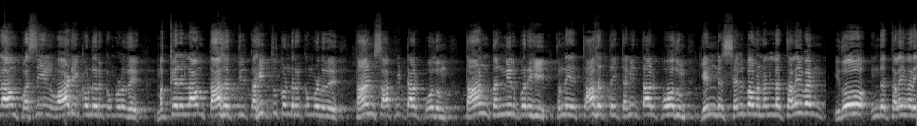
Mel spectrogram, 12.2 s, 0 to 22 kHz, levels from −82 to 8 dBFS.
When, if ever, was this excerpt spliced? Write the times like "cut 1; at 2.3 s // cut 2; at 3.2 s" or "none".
cut 1; at 11.0 s

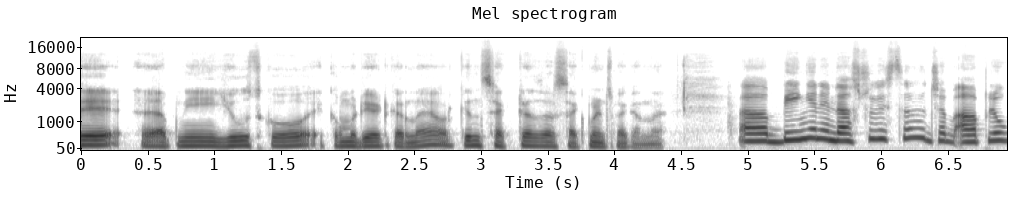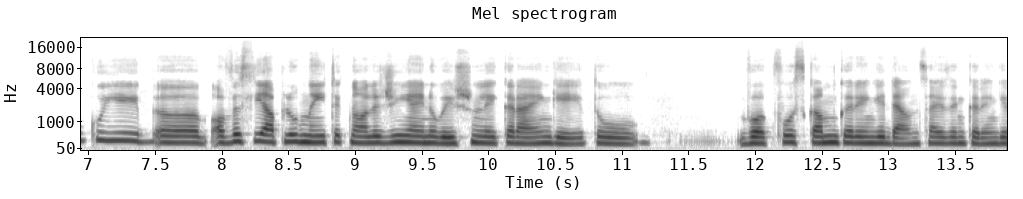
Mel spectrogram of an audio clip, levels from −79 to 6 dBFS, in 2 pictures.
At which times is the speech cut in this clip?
none

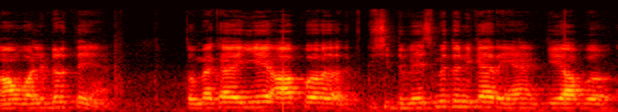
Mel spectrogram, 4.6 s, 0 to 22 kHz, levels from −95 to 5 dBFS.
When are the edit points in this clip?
none

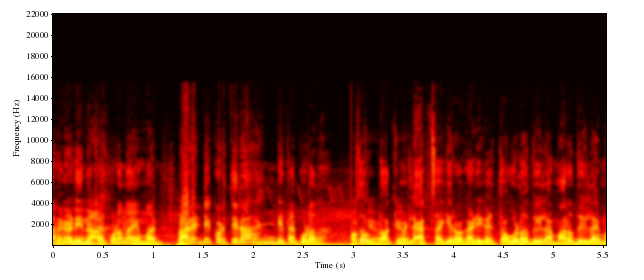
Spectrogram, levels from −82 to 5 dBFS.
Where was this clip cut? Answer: cut 1; at 3.0 s

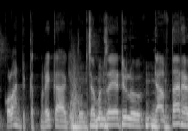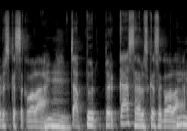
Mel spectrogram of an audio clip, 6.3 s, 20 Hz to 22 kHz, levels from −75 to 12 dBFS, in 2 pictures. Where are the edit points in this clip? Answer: cut 1; at 1.4 s

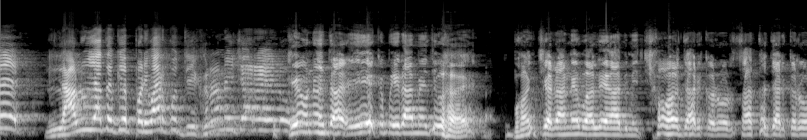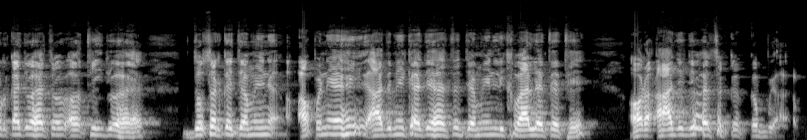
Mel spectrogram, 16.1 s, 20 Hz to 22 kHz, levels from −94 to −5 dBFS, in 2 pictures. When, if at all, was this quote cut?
none

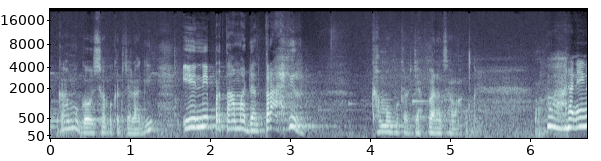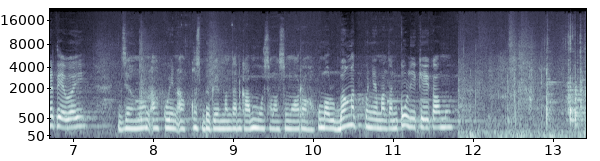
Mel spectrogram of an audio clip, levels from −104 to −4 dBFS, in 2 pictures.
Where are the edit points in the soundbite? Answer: cut 1; at 11.9 s

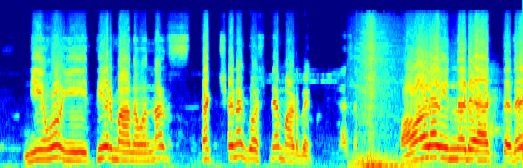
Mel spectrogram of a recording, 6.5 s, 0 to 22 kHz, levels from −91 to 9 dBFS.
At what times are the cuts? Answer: cut 1; at 4.5 s

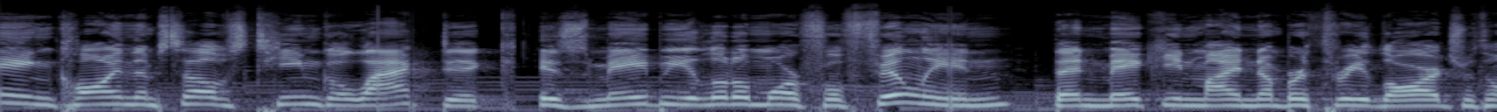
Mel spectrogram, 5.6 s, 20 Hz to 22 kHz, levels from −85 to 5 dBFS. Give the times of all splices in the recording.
cut 1; at 1.9 s // cut 2; at 3.8 s

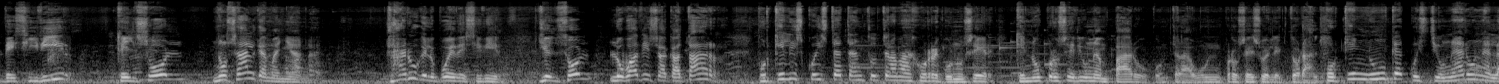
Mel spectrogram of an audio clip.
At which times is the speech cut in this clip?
cut 1; at 7.4 s // cut 2; at 13.2 s

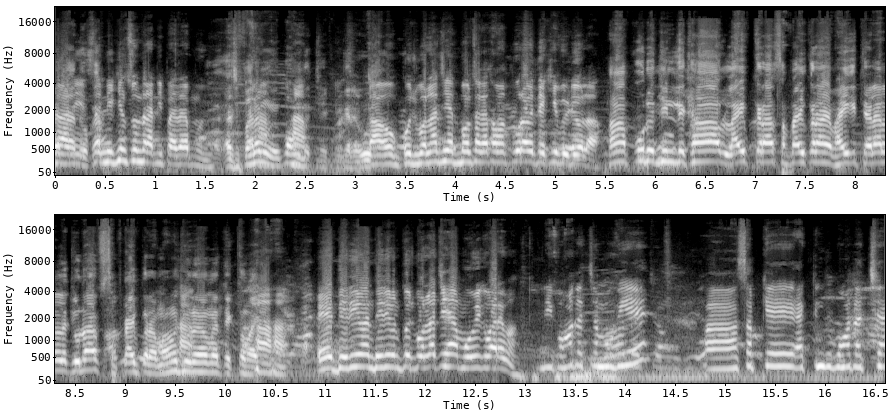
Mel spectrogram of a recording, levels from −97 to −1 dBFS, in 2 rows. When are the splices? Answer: none

